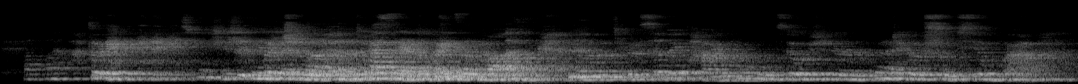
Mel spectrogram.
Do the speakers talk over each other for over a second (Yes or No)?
Yes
